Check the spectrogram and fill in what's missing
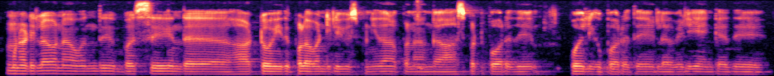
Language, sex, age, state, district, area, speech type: Tamil, male, 30-45, Tamil Nadu, Viluppuram, urban, spontaneous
